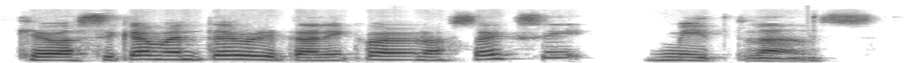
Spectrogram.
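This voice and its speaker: A woman's voice: medium pitch, normal speed, darkish tone, dry recording. A woman in casual podcast chat, exclamatory and often trailing off while she hunts for words. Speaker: podcast co-host. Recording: dull, dry lo-fi sound.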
